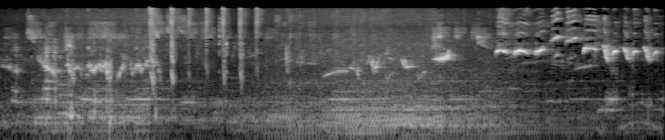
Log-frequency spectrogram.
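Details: Tame Cao Bang Chinese hwamei, three seasons old, a bird said to sing well all day. Clicks and knocking noises come first, then a bright burst of repeated whistled notes and quick trills near the end.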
